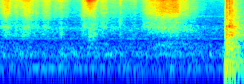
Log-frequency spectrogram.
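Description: Salt being tipped from a metal spoon into a plastic container, with a few soft, hissy swishes and light scraping.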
